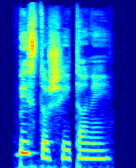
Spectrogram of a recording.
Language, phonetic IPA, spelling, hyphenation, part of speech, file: Hungarian, [ˈbistoʃiːtɒni], biztosítani, biz‧to‧sí‧ta‧ni, verb, Hu-biztosítani.ogg
- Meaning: infinitive of biztosít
